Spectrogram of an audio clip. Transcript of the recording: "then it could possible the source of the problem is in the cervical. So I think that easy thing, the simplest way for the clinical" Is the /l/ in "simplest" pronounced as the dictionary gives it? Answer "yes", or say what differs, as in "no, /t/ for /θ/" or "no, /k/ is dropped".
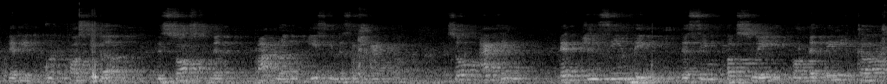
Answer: no, /l/ is dropped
